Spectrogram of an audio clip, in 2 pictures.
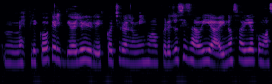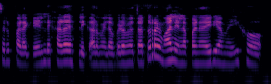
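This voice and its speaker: A woman's voice: medium pitch, steady tone, quick pace, few pauses, muffled recording. Wry Argentine woman from La Rioja. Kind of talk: casual classroom anecdote. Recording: faint background noise.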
